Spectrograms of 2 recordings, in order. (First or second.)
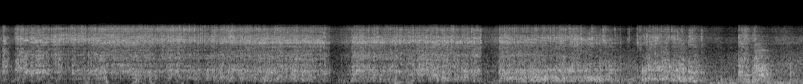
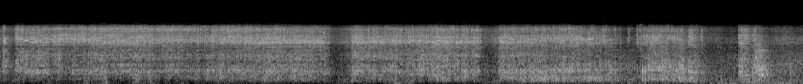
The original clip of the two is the second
